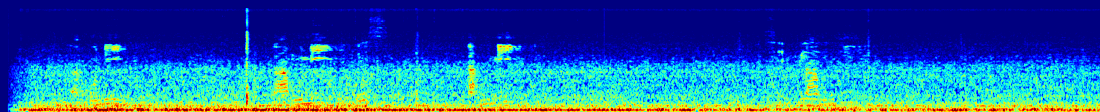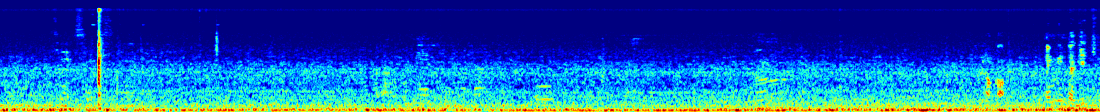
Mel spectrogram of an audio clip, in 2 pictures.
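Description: Steady low rumble of a Toyota car's engine and tyres heard from inside the cabin while driving, with one sharp click about halfway through.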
